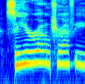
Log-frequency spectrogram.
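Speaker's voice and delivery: put-on high-pitched little kid voice. Chopper waving bye to Traffy, high kid tone. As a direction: pitch it way up like a child. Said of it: "in his normal kid tone".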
